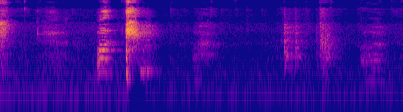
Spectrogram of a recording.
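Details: Sneezing attack with nose blowing and a little coughing: a couple of sharp explosive sneezes with quick in-breaths before them, then smaller bursts and soft vocal sounds in a quiet room.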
